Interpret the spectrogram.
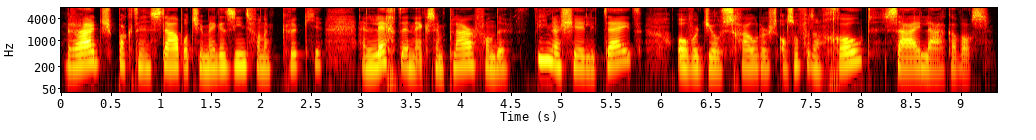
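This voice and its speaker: A woman narrating a children's story in a steady, even reading voice. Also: mid-range voice, measured pace, dry recording, clean studio sound. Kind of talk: audiobook narration.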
